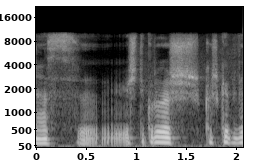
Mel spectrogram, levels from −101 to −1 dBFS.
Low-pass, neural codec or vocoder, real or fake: 9.9 kHz; none; real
